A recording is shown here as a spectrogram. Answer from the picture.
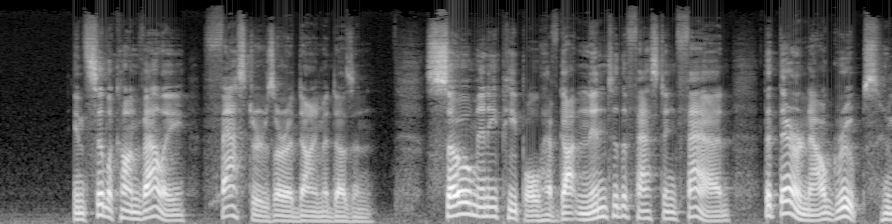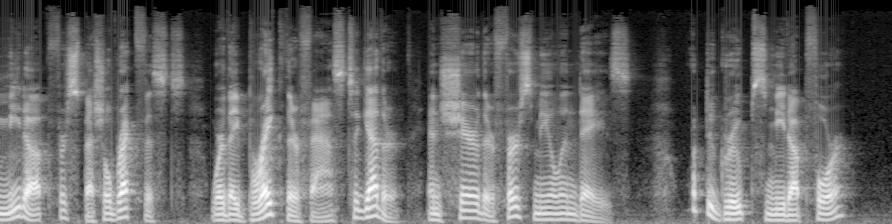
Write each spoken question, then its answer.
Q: What do groups meet up for?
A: Groups meet up for special breakfasts.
